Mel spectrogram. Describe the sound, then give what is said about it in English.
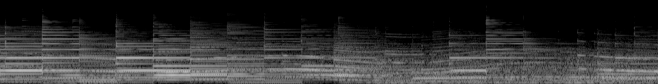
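A modular synth, a Mutable Instruments Rings module triggered by a Korg SQ1 sequencer and run into a Beads module, plays a run of plucked, bell-like notes with rich harmonics, then the pitch bends and glides before settling into sustained, shimmering tones. It is steady in loudness, with no voices. “You can hear the pitch bending.”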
